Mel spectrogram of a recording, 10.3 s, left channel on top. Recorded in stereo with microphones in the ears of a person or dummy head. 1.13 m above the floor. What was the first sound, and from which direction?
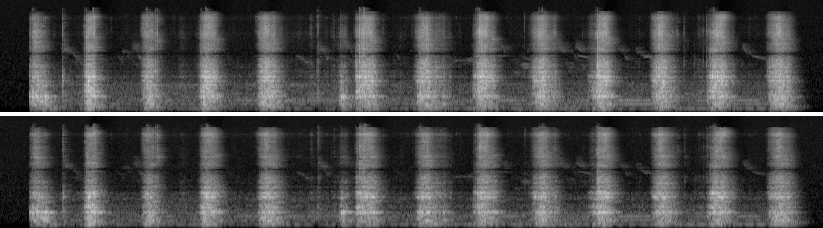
Sawing, 45° left (ahead or behind).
